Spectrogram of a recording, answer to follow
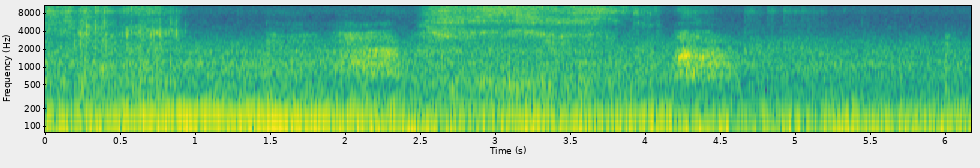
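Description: A person breathing hard through the open mouth, a few hissing breaths with the longest about a second long near the middle, reacting to the burn of extremely spicy chips; a low steady hum underneath.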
